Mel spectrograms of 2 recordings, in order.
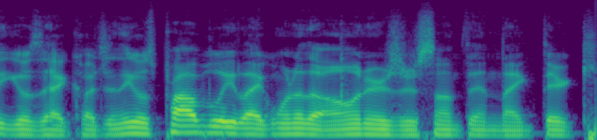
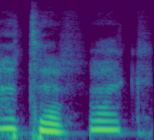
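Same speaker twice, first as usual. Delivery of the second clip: put-on distraught voice, much higher; 10 semitones higher, 6 dB quieter than usual. Retelling the coach Stefanski's reaction to the lost game, imitating distraught Stefanski. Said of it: "he was in shambles".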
